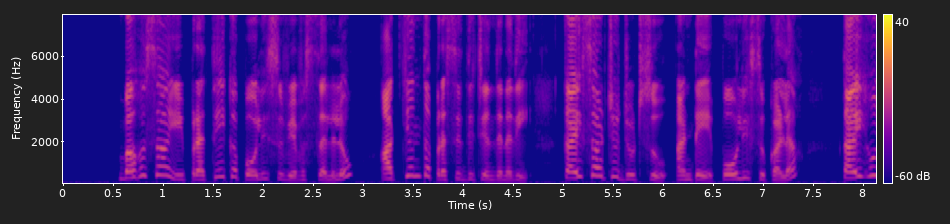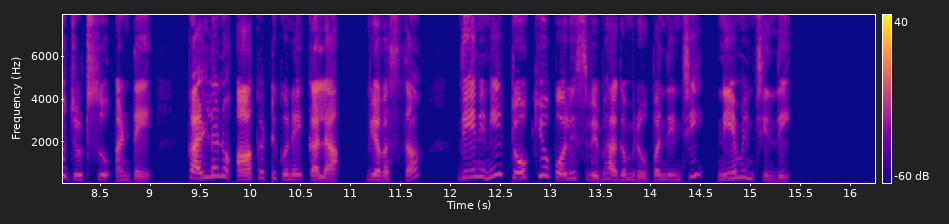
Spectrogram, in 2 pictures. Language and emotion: Telugu, neutral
